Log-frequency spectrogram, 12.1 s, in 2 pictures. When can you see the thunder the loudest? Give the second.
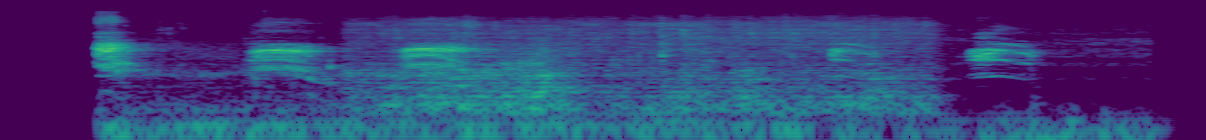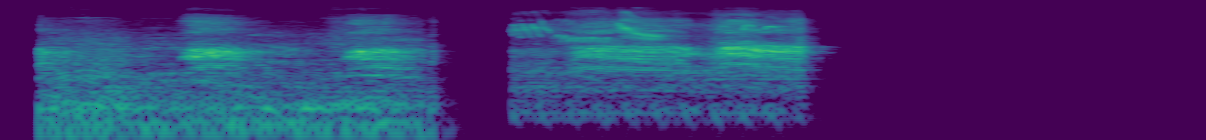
3 s.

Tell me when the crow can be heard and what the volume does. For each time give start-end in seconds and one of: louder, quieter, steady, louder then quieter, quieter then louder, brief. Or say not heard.
0.5-10.1 quieter then louder.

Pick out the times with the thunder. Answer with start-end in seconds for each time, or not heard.
1.7-4.7.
